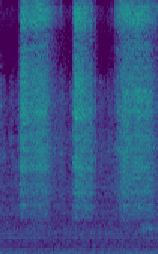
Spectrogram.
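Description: A female rhinoceros beetle gives repeated breathy hissing bursts, each about half a second long.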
